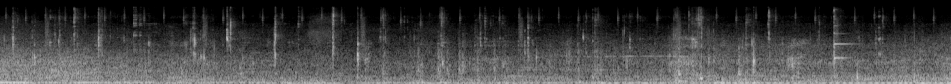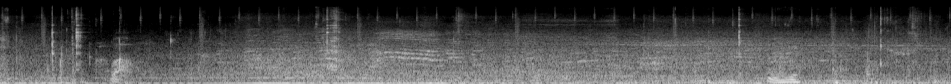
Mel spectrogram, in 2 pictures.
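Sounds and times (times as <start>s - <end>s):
mouth and cutlery clicks: 0.0s - 14.8s
close chewing and biting: 0.0s - 19.0s
steady low hum: 0.0s - 19.0s.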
